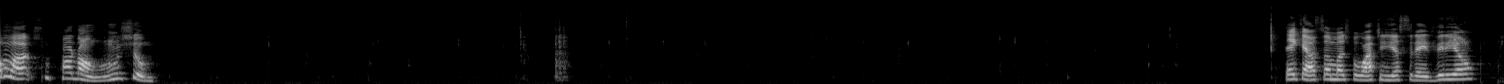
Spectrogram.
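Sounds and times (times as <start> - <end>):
close-up chewing: 1.2 - 12.8.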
